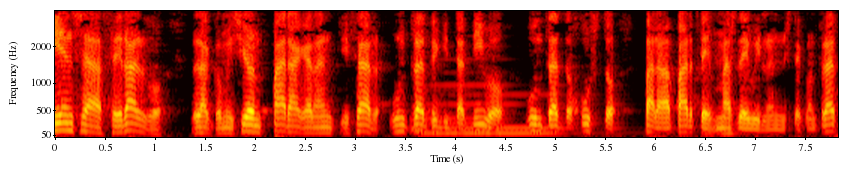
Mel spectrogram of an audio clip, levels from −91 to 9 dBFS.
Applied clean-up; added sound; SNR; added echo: classical method log-MMSE.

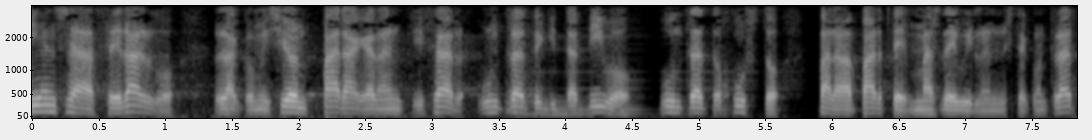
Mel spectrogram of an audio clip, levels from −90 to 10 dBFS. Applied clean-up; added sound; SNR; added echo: neural mask model DeepFilterNet 3.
